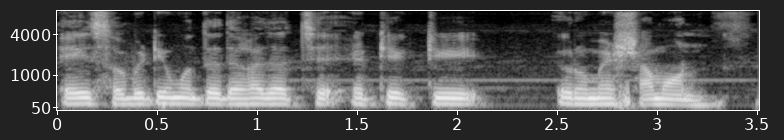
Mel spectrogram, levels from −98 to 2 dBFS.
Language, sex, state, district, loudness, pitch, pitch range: Bengali, male, Assam, Hailakandi, -13 LUFS, 125 Hz, 125-130 Hz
